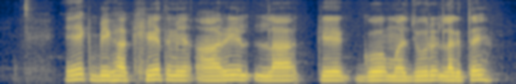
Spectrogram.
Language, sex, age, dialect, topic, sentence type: Magahi, male, 56-60, Central/Standard, agriculture, question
